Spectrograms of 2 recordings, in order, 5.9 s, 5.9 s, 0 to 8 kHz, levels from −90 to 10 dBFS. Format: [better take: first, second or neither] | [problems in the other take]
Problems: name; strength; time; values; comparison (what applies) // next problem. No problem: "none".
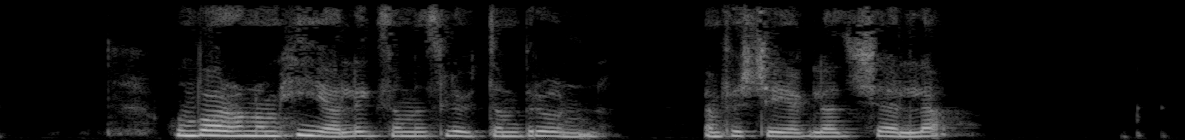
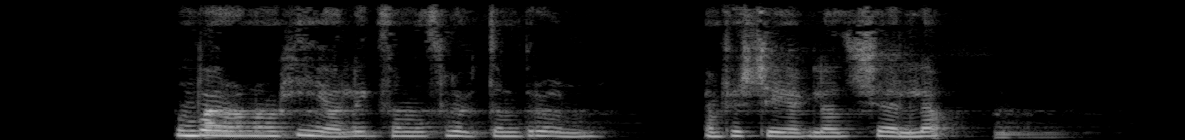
first | noise reduction (neural mask model DeepFilterNet 3)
